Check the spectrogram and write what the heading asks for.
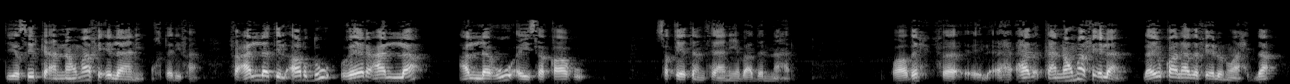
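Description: A man giving a lesson on a classical grammar text, reading verses slowly and then explaining them plainly, often checking that listeners follow. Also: medium pitch, big pitch swings, a little mellow, slightly rough, dull audio.

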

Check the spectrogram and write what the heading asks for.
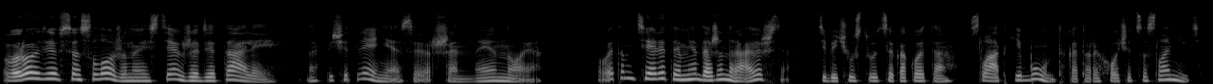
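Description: A cruel, arrogant male dragon speaks in a low, rough and scratchy voice, put on by a woman reading a fantasy audiobook. His tone stays icy and menacing, quick to turn into a snarl. The recording is dry and close. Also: animated, darkish tone, dry recording. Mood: cold menace.

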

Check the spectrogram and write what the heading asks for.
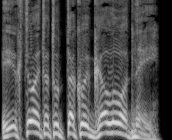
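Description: A man doing a blunt commander barking orders, sarcastic and tough, mellow voice, dry audiobook sound. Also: fairly high pitch, big pitch swings, normal speed, slightly rough, dry recording, voice pushed up. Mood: commanding. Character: gruff tough male space-fleet coordinator, blunt and mocking.

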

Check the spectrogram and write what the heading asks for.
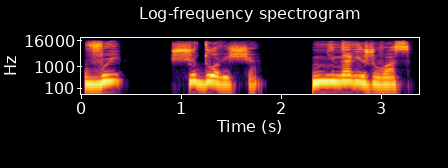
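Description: A woman's voice: moderate pace, no room sound, clean studio sound, lightly acted. A woman reading the lines of a frightened young heroine in an audiobook, her voice lifted in pleading and indignation. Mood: defiant. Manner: pleading and indignant, raised pitch.

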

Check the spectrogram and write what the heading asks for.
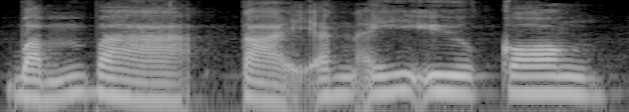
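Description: A man's voice: on the high side, normal speed, a bit bright, pitched above the performer's own voice. A man voicing a timid, tearful young village woman who pleads in a trembling voice in a read-aloud novel. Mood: pleading.

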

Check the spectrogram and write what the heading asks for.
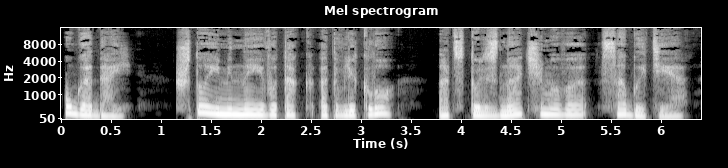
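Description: A woman's voice: lowish voice, animated, unhurried, dark tone, husky, no room sound, studio quality. A woman reading an audiobook, voicing a smug, treacherous young noblewoman with a purring, giggling, haughty delivery. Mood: gloating.

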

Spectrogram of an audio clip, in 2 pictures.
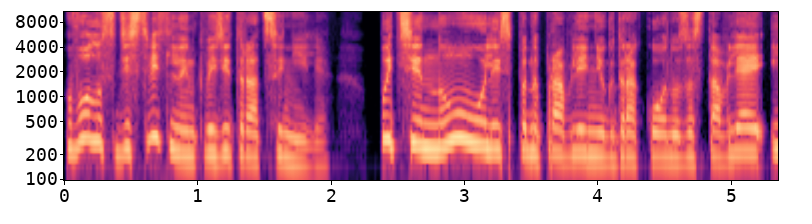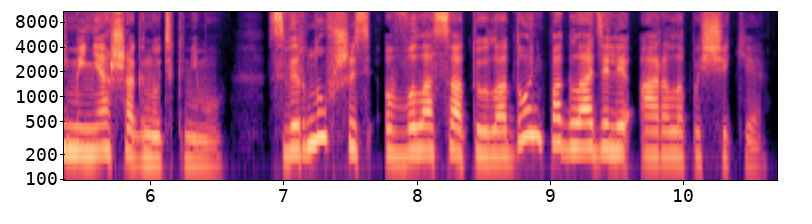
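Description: A woman narrating a fantasy audiobook in an expressive, lively reading style. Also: mid-range voice, brisk, no echo, studio quality.

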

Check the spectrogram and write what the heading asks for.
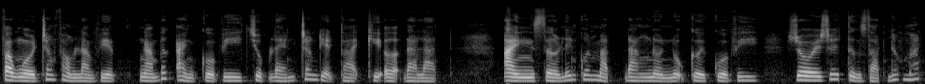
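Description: A woman narrating a dramatic audio story in a steady, measured way. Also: on the low side, no echo.

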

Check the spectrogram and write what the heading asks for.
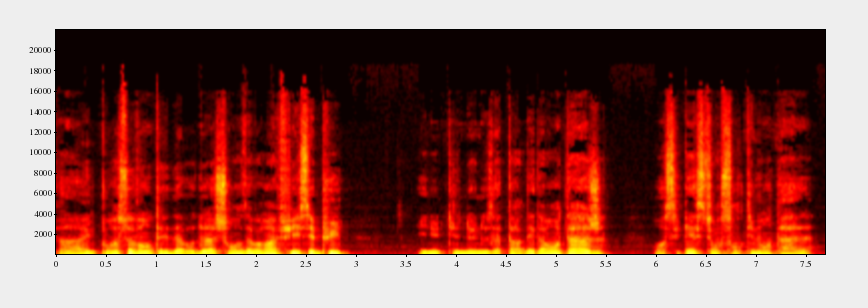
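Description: A man's voice: lowish voice, expressive, moderate pace, darkish tone, breathy edge. A man reading an audiobook voices a scheming, ruthless female adventuress who gives orders in an imperious, gloating manner. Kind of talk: audiobook character voicing.

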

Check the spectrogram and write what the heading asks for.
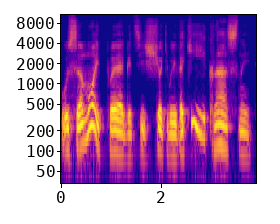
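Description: A man narrating an audiobook in an expressive storytelling manner. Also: lowish voice, takes it slowly, vocal fry. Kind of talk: scripted narration.

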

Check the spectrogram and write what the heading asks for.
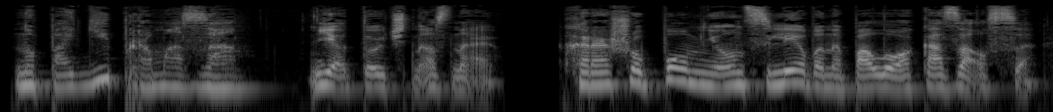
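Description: A woman's voice: fairly low pitch, fairly even intonation, normal speed, husky, dry recording, clean studio sound. A woman reading an audiobook, voicing a brazen, scheming young mother who talks back defiantly. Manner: defiant, cocky.

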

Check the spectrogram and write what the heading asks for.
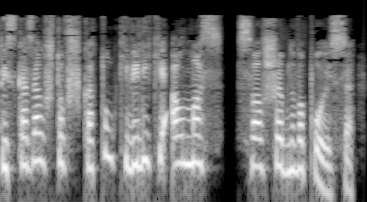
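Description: A woman's voice: fairly low pitch, lively intonation, moderate pace, no echo, clean studio sound. A woman voicing a teenage boy hero, heated and accusing, his voice trembling. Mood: furious.

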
